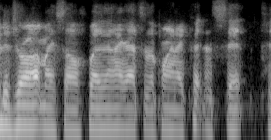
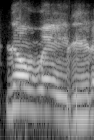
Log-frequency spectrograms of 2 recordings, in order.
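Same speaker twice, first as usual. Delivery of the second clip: high, loud disbelief; retold amazed reaction; imitated amused friend; 8 semitones higher, 4 dB louder, slower than usual. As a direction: mimic a buddy cracking up over the mic. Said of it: "Jack's laughing on the other side of the mic going".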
